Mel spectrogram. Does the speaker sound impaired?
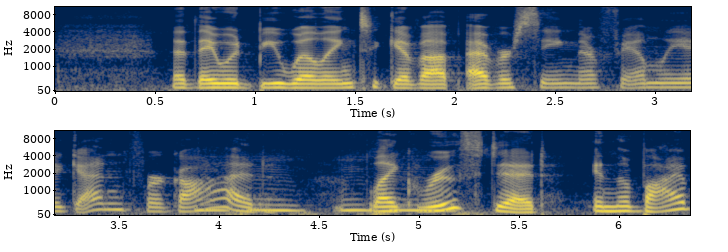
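No.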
